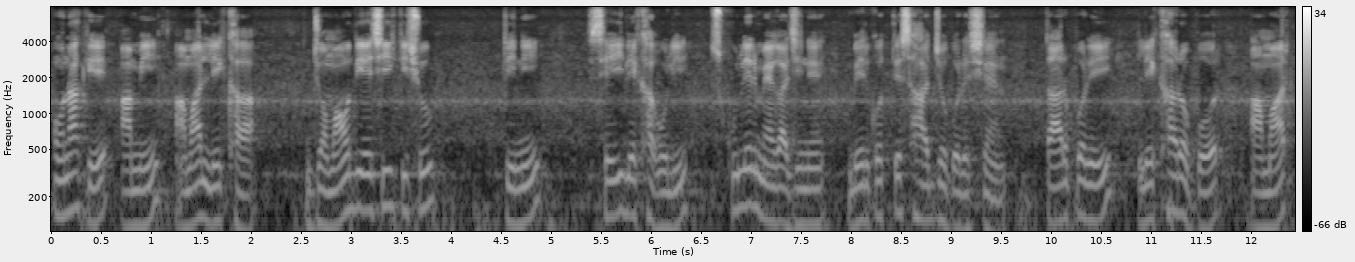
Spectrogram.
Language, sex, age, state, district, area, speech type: Bengali, male, 60+, West Bengal, Paschim Medinipur, rural, spontaneous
